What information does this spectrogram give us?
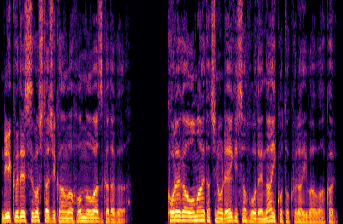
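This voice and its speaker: A man's voice: lowish voice, expressive, brisk, dry recording, studio quality, close to an everyday voice. A man voicing a stern, weary veteran abyssal hunter in a video game, speaking in a terse, solemn, commanding way. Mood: measured, stern. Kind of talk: Japanese video game character voice lines.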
